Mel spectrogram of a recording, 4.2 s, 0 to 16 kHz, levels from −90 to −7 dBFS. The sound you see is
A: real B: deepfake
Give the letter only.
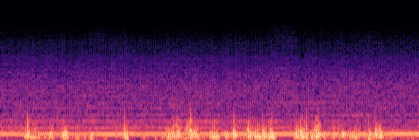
B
